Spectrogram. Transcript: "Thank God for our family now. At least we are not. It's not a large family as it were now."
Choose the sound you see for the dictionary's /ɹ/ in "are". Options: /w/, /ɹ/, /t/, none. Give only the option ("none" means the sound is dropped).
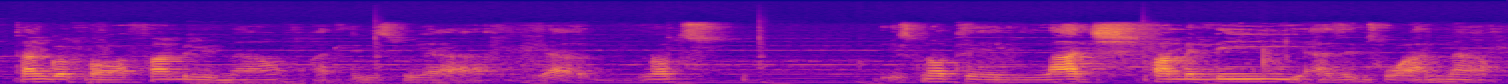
/w/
